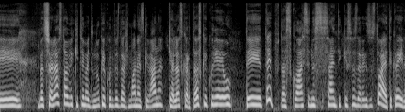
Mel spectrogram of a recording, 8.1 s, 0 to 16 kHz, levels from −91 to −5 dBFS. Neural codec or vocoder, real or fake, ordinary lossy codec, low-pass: none; real; AAC, 96 kbps; 14.4 kHz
